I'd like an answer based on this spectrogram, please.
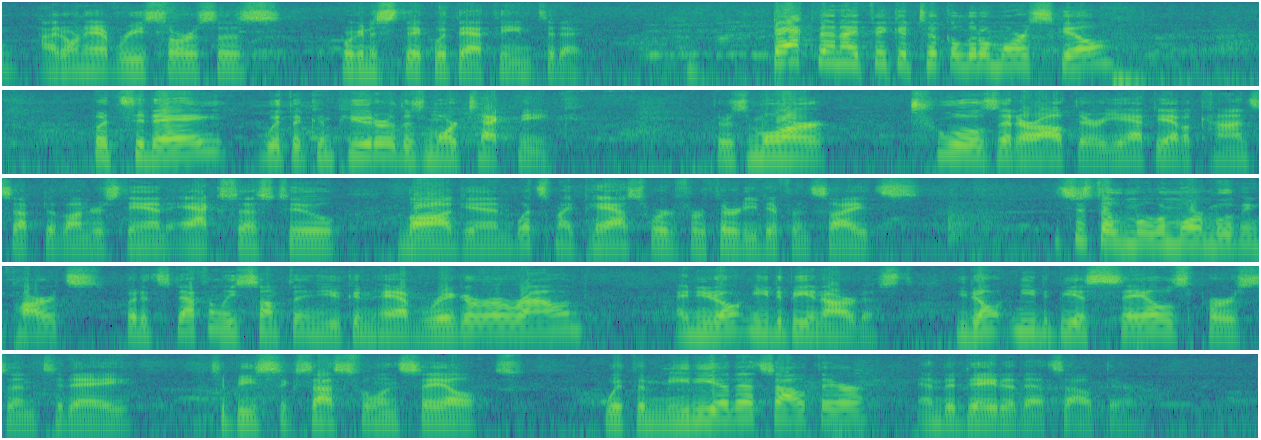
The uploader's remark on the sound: This recording was made a few years back during a local event series I produced in the Chicagoland area.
